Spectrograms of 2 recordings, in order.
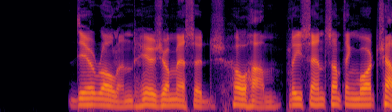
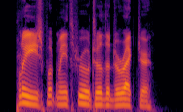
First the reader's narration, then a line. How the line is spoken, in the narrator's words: barked into the phone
